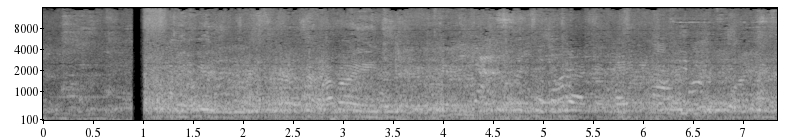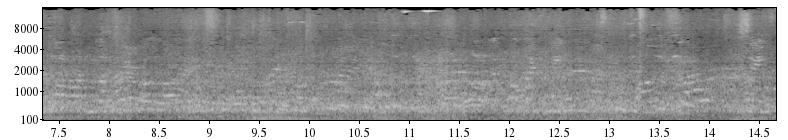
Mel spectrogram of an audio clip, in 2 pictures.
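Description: A crowd of people chatters loudly in an echoing hall.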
